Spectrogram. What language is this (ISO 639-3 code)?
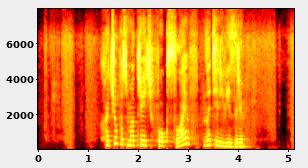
rus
